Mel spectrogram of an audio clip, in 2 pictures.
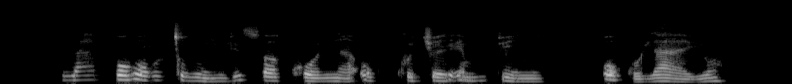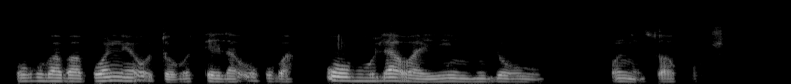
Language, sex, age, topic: North Ndebele, male, 50+, health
